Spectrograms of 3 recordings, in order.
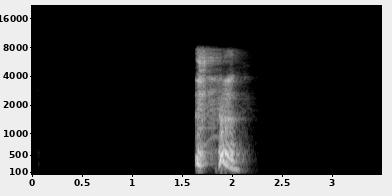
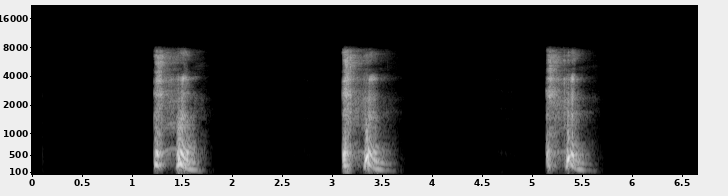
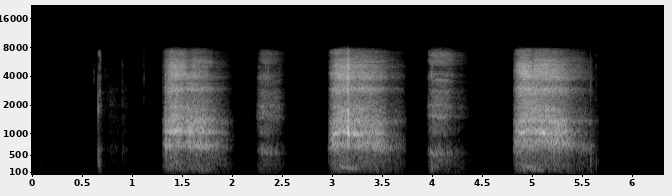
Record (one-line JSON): {"cough_length": "3.5 s", "cough_amplitude": 29387, "cough_signal_mean_std_ratio": 0.23, "three_cough_length": "6.7 s", "three_cough_amplitude": 27571, "three_cough_signal_mean_std_ratio": 0.26, "exhalation_length": "6.3 s", "exhalation_amplitude": 26721, "exhalation_signal_mean_std_ratio": 0.42, "survey_phase": "beta (2021-08-13 to 2022-03-07)", "age": "18-44", "gender": "Male", "wearing_mask": "No", "symptom_cough_any": true, "symptom_runny_or_blocked_nose": true, "symptom_onset": "1 day", "smoker_status": "Ex-smoker", "respiratory_condition_asthma": false, "respiratory_condition_other": false, "recruitment_source": "Test and Trace", "submission_delay": "1 day", "covid_test_result": "Negative", "covid_test_method": "RT-qPCR"}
